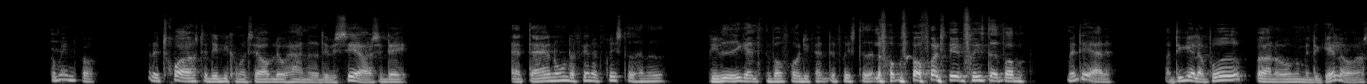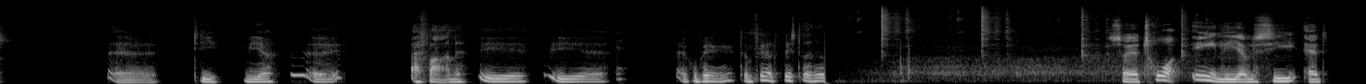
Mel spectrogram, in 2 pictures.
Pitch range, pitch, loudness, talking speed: 120-155 Hz, 135 Hz, -25 LUFS, 190 wpm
